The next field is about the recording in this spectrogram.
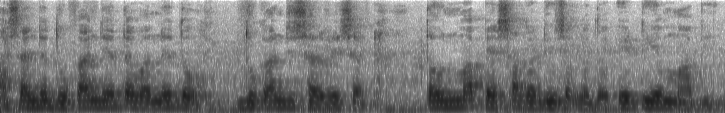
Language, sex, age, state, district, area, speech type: Sindhi, male, 30-45, Maharashtra, Mumbai Suburban, urban, spontaneous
